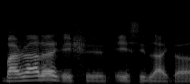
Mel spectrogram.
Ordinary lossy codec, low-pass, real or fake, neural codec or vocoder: none; none; fake; codec, 16 kHz, 0.5 kbps, FunCodec, trained on Chinese and English, 25 frames a second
